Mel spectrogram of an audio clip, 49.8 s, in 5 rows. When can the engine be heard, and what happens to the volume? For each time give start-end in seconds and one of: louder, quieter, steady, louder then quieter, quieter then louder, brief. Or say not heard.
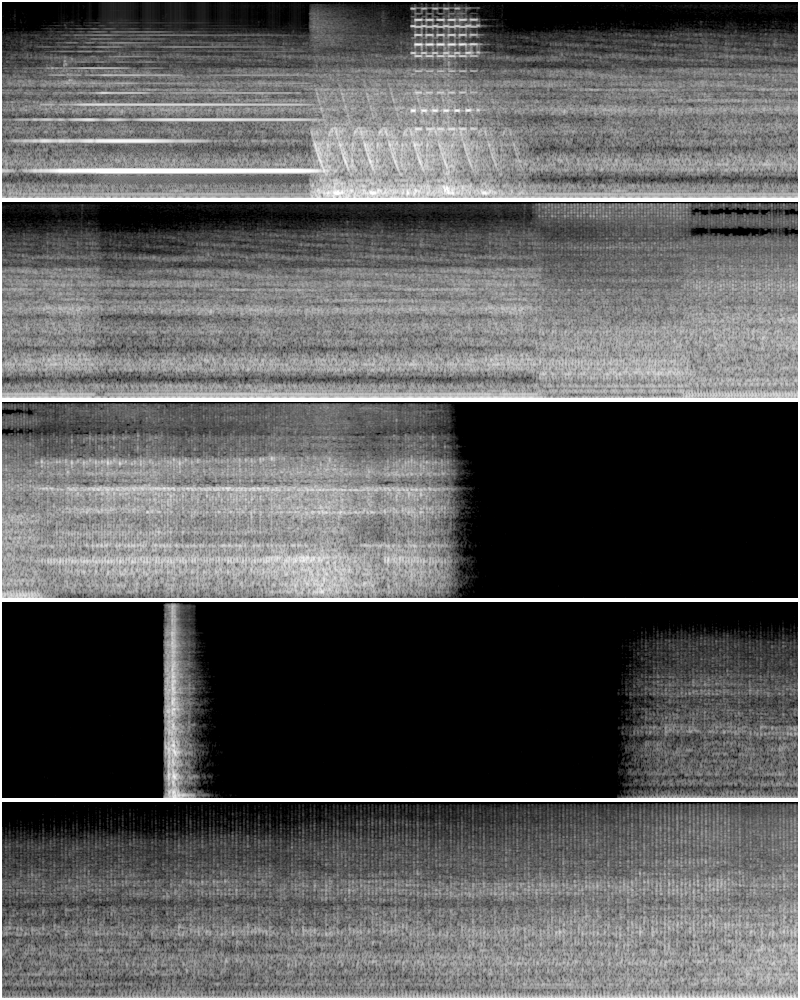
0.0-25.6 louder
37.5-49.7 louder.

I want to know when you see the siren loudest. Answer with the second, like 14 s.
2 s.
